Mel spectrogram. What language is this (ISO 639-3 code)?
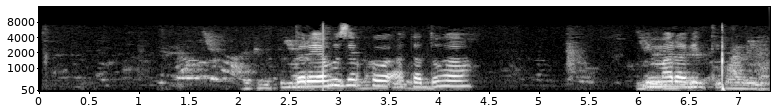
kin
